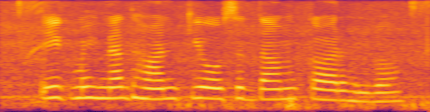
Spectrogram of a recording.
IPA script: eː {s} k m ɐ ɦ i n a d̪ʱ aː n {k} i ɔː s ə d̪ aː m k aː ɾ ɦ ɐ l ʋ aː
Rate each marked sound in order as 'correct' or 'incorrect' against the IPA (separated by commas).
incorrect, correct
